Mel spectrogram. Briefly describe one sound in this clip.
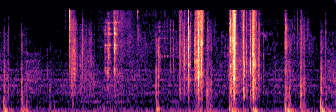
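Gear rattles and clicks as a weapon is picked up.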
